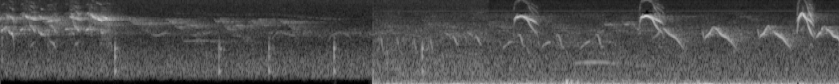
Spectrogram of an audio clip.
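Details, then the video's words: Scrub tanager (Stilpnia vitriolina) singing thin, high, downslurred notes, several in quick succession, over a steady low rumble of wind or distant traffic. "O canto da Saíra do matinho"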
